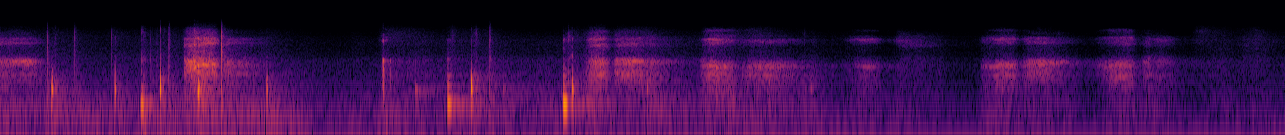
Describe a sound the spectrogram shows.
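A young woman pants and gasps nearby.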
